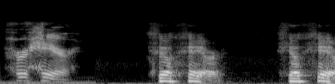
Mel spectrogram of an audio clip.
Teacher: light H's, really soft, like a breath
